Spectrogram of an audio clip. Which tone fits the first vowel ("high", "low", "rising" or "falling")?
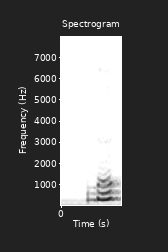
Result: rising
